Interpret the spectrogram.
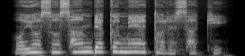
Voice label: およそ300メートル先, カーナビ 案内音声; カーナビ(で使えるかもしれない)案内音声

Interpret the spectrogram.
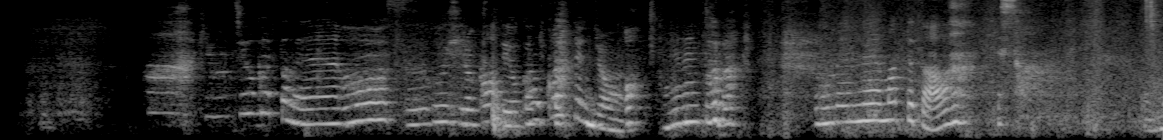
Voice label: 添い寝 シチュエーションボイス

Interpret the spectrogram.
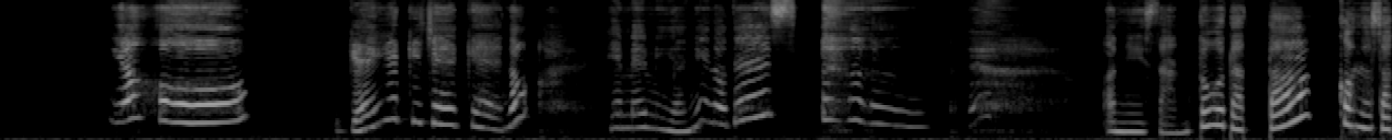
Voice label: キャラクター フリートーク

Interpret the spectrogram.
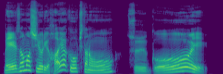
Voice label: mezamashi, ASMR

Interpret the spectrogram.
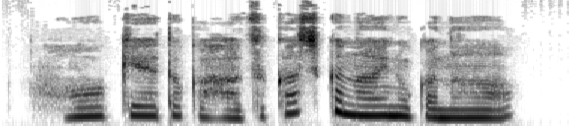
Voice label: mob女子台詞

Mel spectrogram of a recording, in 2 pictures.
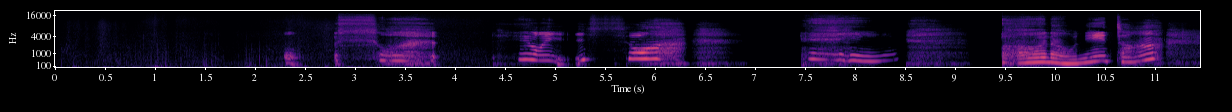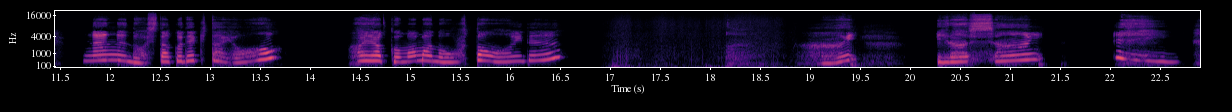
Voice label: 授乳添い寝・ささやき手コキ; 気持ちいいおねしょ

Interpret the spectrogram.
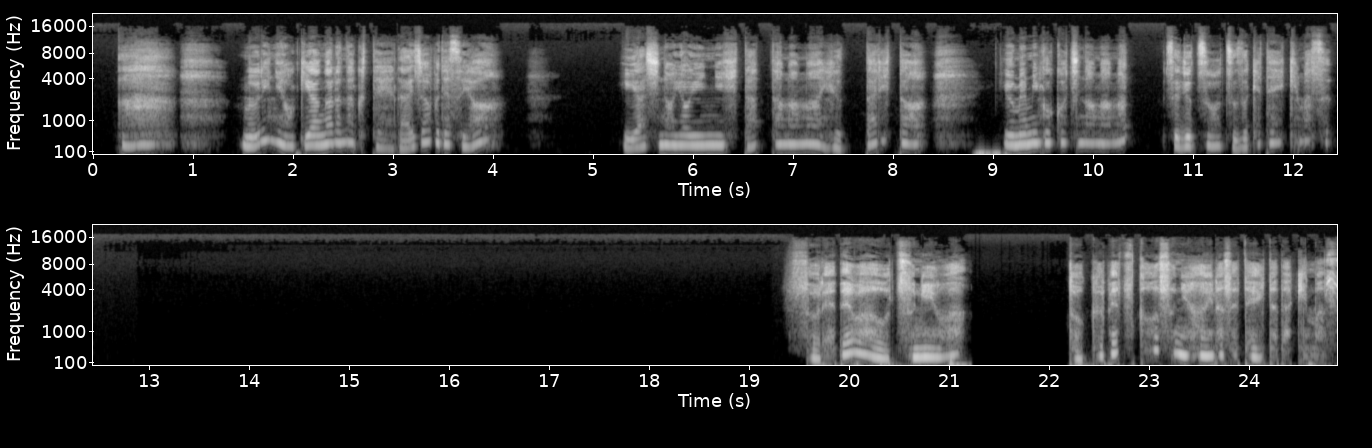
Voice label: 囁き下半身マッサージ, バイノーラルマイク収録 効果音あり

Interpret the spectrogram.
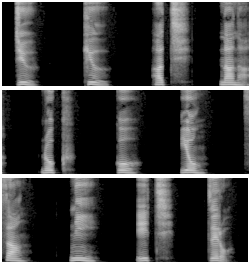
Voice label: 10から0へカウント

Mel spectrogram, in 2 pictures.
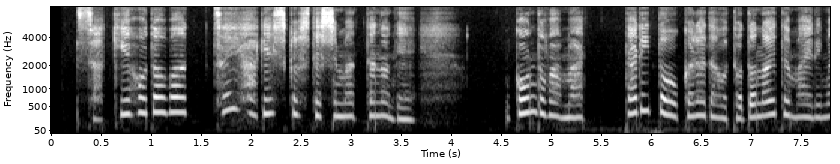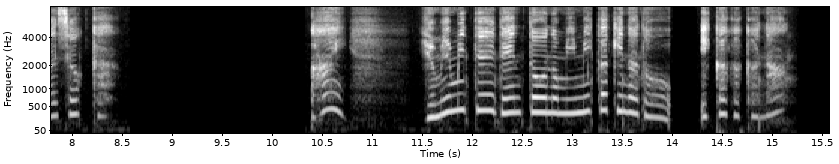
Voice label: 耳かき（囁き重視編集 効果音あり大きめ）, ASMR

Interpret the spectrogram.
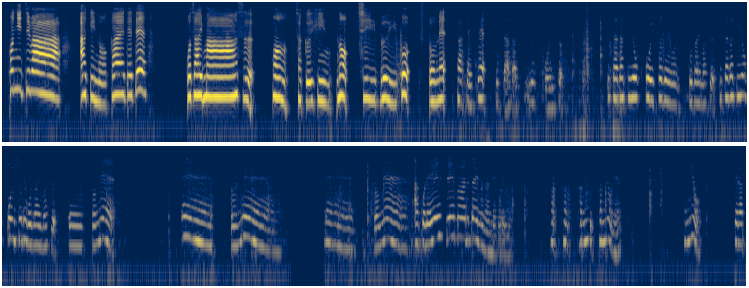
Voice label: フリートーク

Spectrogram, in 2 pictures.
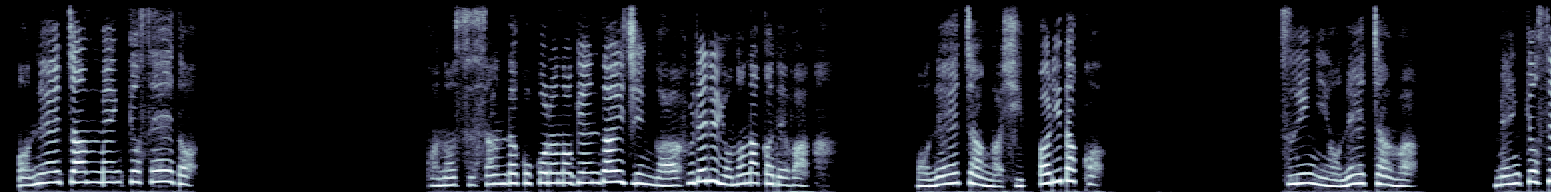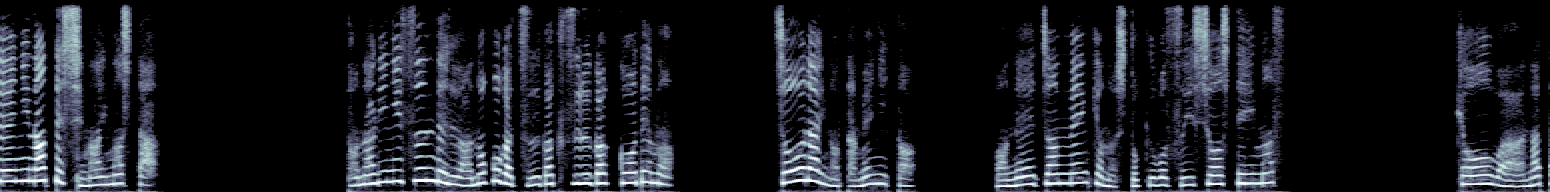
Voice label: ナレーション, ASMR

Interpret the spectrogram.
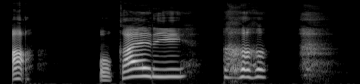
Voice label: あ、お帰りー、あはは, システムボイス; Windows向けシステムボイス

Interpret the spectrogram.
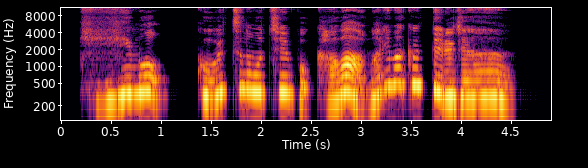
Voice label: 女の子台詞

